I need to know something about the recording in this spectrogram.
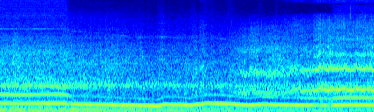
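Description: Engine revs fall and waver as a car brakes into a corner.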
